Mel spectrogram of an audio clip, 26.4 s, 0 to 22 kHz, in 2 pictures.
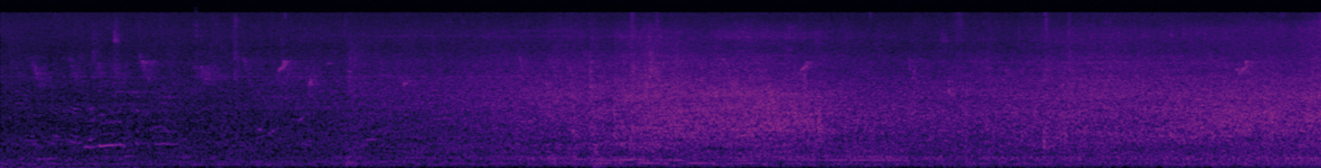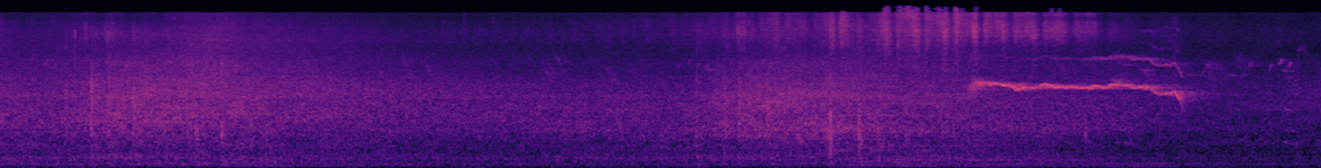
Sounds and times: Car pass 0:10.5 - 0:25.2

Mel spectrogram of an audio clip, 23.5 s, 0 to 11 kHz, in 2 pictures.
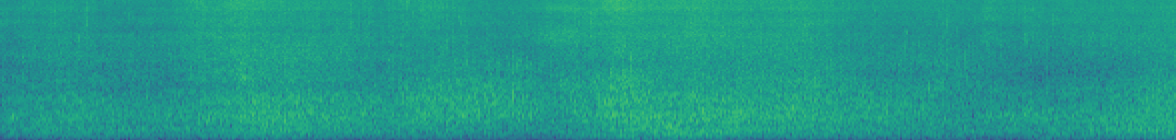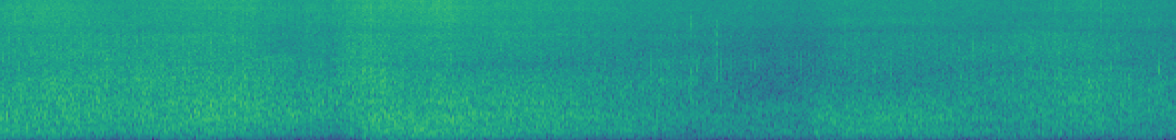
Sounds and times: Lot of wind 0:00.0 - 0:23.5
waves lapping on the pebbles 0:00.0 - 0:23.5

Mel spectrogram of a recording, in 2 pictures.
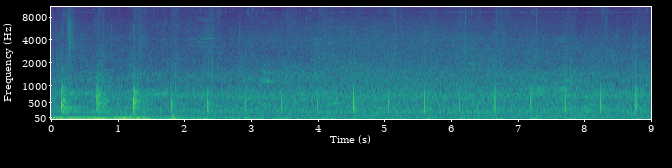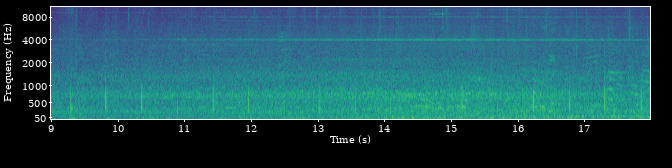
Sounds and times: green boots, walking 0:00.0 - 0:14.2

